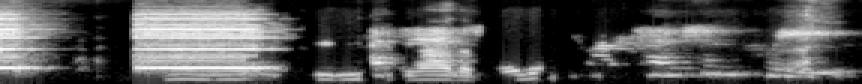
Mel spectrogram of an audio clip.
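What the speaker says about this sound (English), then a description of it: "my fire alarm is going off" A building's fire alarm sounds a loud, steady electronic tone for about half a second, then an automated voice announcement starts over it, with a few shorter alarm-like bursts mixed into the speech.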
